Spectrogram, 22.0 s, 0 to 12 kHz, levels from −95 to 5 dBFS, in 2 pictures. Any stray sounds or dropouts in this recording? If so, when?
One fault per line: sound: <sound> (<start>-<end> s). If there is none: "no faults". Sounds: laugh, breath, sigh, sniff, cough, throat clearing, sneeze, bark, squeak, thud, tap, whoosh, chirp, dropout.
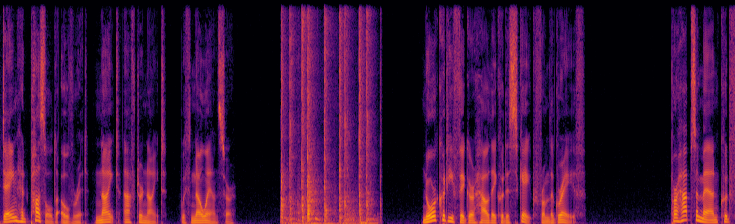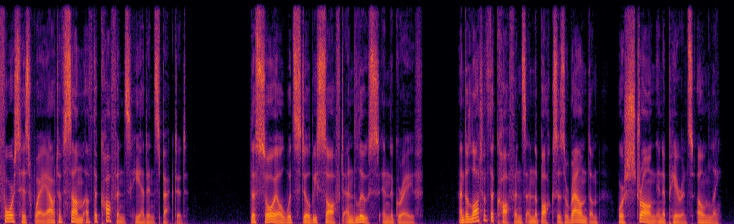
sound: tap (4.2-5.8 s)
